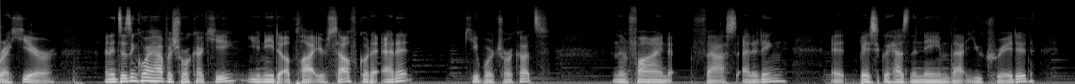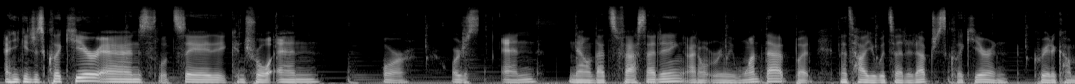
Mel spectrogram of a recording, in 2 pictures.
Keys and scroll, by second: 6.0-7.7 typing, 13.0 super+n, 15.5 n.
